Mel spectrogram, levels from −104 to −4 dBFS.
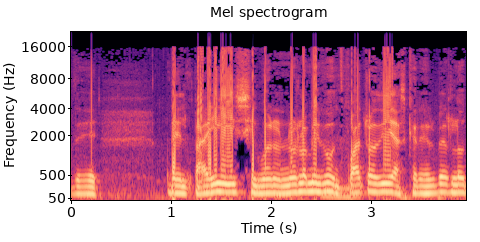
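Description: Integer overflow appears at 0.2 s, then from 1.02 to 2.45 s and from 2.80 to 3.21 s. Samples that should have been held at the top of the integer range wrapped around to the opposite extreme instead. At 0.2 s the peak sits right at the limit, giving a single crack. The later passages are driven about 3 dB and about 2 dB over, so every loud peak flips across the full range and produces violent, snapping cracks far harsher than clipping.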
